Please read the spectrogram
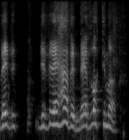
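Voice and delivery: fast, rushed, stuttering speech. Voicing a frazzled character returning to camp: Talius impression. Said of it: "my best, uh, Talius impression".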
